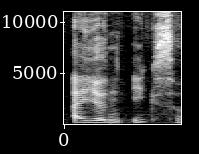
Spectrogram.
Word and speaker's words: ION-X: Merci beaucoup Thomas Hiriard d'être venu, directeur général adjoint de IONX, donc c'est ça la prononciation.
